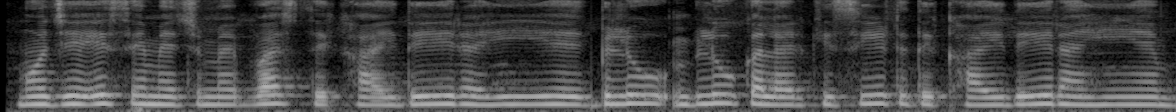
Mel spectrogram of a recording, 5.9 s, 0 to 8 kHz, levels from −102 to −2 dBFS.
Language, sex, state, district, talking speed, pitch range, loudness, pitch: Hindi, female, Uttar Pradesh, Jalaun, 195 wpm, 205-225 Hz, -39 LUFS, 215 Hz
